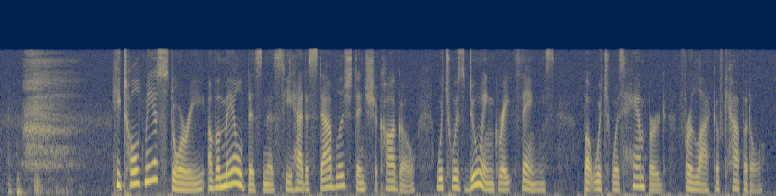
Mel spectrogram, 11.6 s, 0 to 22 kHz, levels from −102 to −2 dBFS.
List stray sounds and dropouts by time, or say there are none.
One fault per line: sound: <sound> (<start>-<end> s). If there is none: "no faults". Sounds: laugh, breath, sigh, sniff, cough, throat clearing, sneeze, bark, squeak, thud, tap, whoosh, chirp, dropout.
sound: sigh (0.1-1.3 s)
